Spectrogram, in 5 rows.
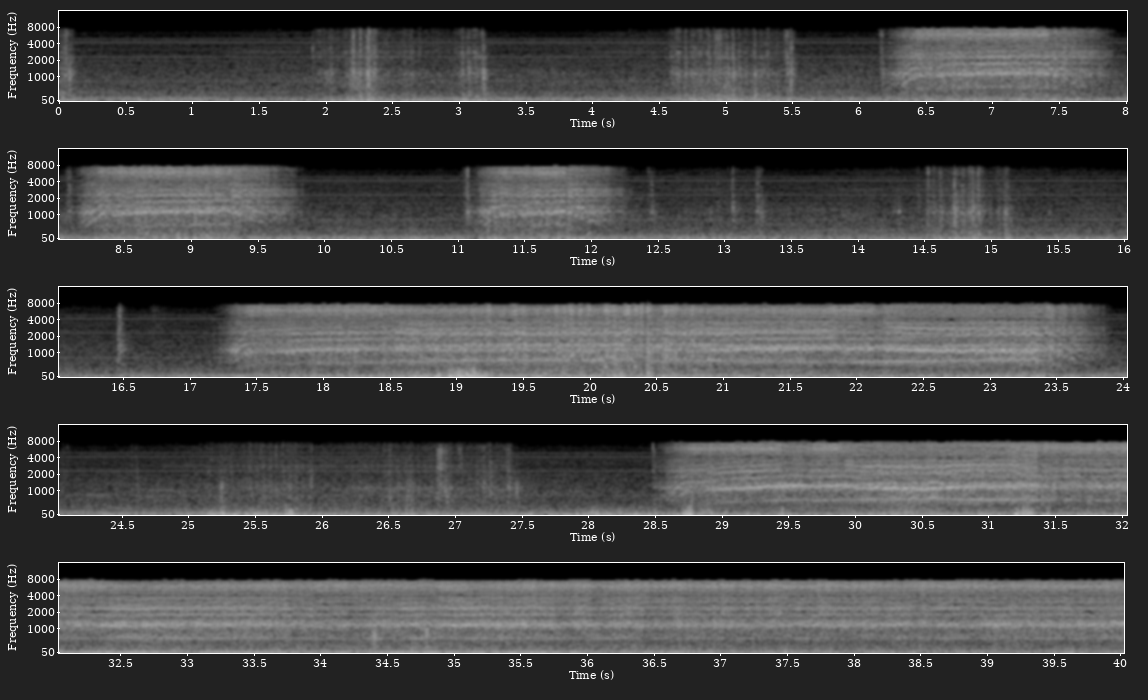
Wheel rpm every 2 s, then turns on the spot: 0, 10, 10, 90, 80, 40, 10, 10, 50, 160, 160, 110, 10, 10, 100, 160, 160, 160, 160, 160.
2-6 12-16 26-28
